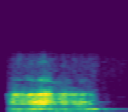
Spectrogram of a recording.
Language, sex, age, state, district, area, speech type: Hindi, male, 45-60, Uttar Pradesh, Bhadohi, urban, conversation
